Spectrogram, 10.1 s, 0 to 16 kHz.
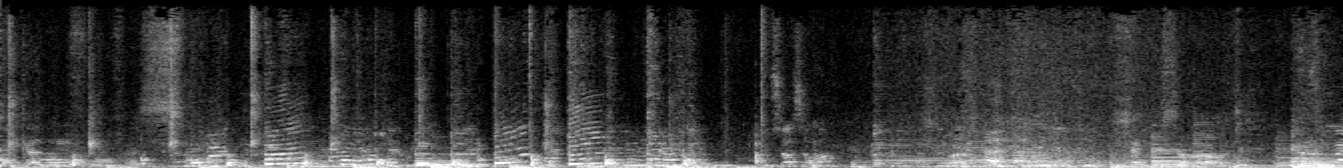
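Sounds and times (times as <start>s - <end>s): guitars picked: 0.0s - 10.0s.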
